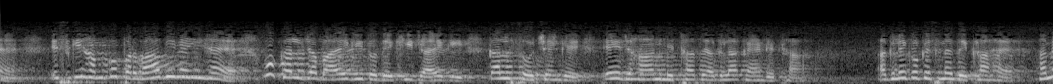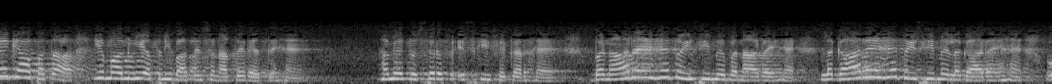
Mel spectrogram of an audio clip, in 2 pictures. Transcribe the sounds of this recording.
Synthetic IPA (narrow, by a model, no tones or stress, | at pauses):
ɛ | ɪskiɦɐmkopɐɾʋaːbʱinɐɦĩɦɛːʋokɐld͡ʒɐbaːeːɡit̪od̪eːkʰid͡ʒaːeːɡikɐlsoːt͡ʃẽːŋɡeeːd͡ʒɐɦaːnmɪʈʰat̪eɐɡlakɛ̃ːɳɖɪʈʰːa̰ː | ɐɡlekokɪsned̪eːkʰaɦɛːhɐmẽkjaːpɐt̪ajemaːlʋiɐpnibaːt̪ẽsʊnaːt̪eɾɛɦt̪eɦɛ̃ː | hɐmẽt̪osɪɾfɪskifɪkəɾɦɛːbɐnaːɾɐɦeɦɛ̃t̪oɪsimẽbɐnaːɾɐɦeɦɛ̃ːlɐɡaːɾɐɦeɦɛ̃t̪oɪsimẽlɐɡaːɾɐɦẽɦɛ̃ː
